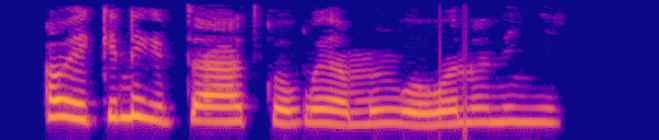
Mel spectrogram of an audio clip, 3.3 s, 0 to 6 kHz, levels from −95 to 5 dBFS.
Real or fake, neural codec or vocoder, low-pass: real; none; 5.4 kHz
